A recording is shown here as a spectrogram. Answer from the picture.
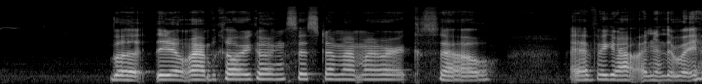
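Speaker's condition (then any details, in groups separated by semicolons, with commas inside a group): Cerebral palsy, mild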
